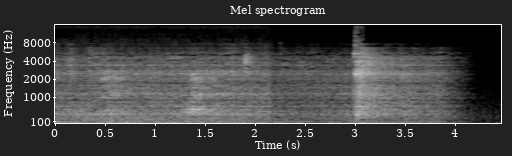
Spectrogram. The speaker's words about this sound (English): You hear a bark, maybe two barks, and immediately a shot's fired.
